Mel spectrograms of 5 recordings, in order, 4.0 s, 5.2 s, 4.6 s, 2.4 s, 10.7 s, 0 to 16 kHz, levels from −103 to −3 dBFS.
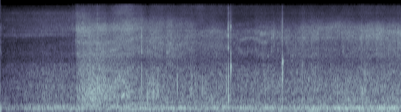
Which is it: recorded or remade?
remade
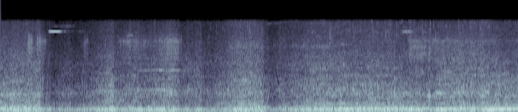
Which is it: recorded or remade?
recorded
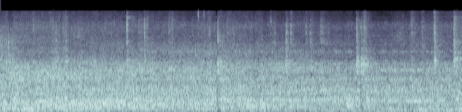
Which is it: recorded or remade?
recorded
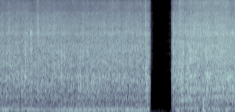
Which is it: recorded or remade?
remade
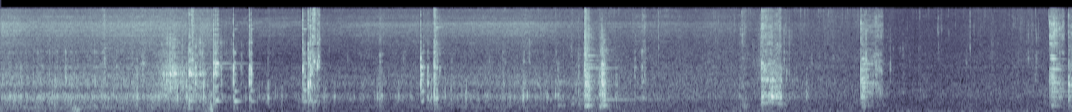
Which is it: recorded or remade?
recorded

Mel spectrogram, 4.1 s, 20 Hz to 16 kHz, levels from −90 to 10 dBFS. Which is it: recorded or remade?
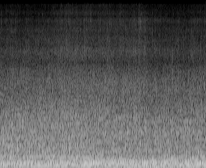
recorded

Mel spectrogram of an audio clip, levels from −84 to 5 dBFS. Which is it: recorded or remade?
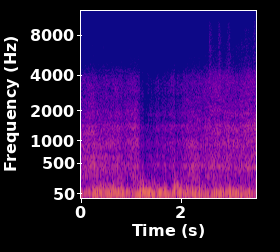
recorded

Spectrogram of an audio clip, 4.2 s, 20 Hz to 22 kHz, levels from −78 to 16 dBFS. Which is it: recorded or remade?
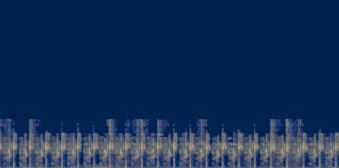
remade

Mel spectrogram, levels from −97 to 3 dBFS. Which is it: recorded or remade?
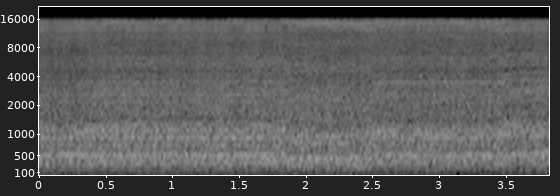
recorded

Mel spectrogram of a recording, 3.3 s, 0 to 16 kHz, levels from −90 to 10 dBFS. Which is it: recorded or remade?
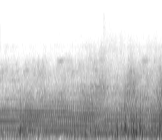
remade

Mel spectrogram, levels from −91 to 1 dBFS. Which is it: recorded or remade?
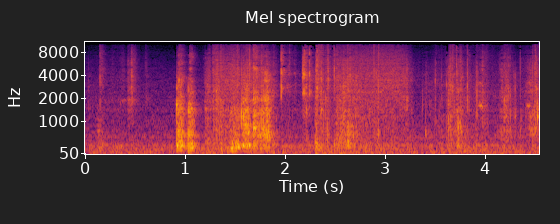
remade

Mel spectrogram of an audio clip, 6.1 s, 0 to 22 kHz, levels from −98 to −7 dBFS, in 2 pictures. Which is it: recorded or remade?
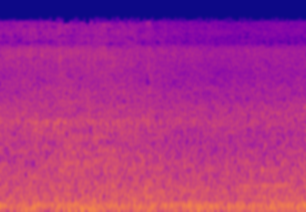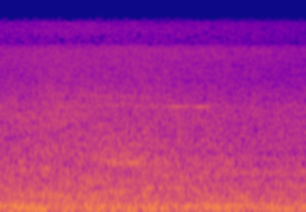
recorded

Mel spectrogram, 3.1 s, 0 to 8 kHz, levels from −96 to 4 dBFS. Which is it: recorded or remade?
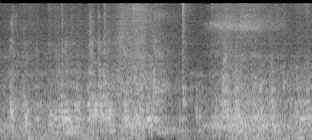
remade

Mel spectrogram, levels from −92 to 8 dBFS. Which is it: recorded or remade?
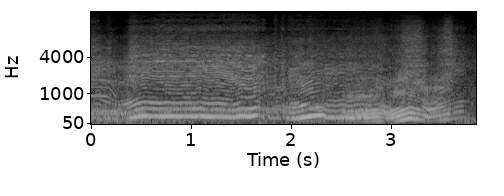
recorded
